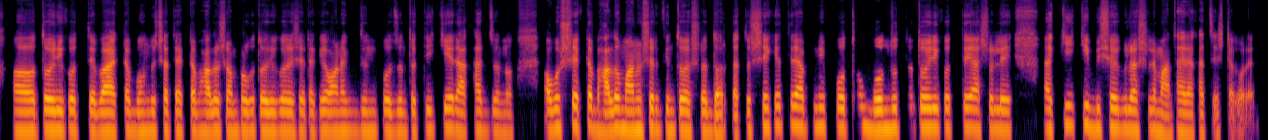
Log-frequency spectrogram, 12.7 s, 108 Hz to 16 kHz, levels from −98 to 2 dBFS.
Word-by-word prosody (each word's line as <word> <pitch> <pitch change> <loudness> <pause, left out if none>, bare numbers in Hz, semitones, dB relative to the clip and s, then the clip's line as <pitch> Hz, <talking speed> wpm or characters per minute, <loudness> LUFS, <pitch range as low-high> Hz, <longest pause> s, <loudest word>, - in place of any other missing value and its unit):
অ্যা 150 - +3 0.2
তৈরি 155 -1 +6
করতে 155 -2 -1
বা 150 - +8
একটা 155 - -3
বন্ধুর 150 0 -2
সাথে 155 -1 -1
একটা 145 - -1
ভালো 145 +1 +3
সম্পর্ক 150 0 0
তৈরি 145 0 +4
করে 150 -1 +3
সেটাকে 150 0 -3
অনেকদিন 150 0 -4
পর্যন্ত 150 -1 -1
টিকিয়ে 160 +1 -1
রাখার 150 +1 -3
জন্য 145 -1 -5 0.4
অবশ্যই 165 +3 +2
একটা 180 - +2
ভালো 145 +3 +5
মানুষের 155 +2 +2
কিন্তু 155 -1 -2
আসলে 150 - -1
দরকার। 135 -1 -1
তো - - -1
সেক্ষেত্রে 180 +2 -2
আপনি 170 +2 -6 0.2
১ম 170 +2 -1
বন্ধুত্ব 160 +1 +3
তৈরি 170 0 +5
করতে 170 +1 -3
আসলে 160 0 -1 0.4
অ্যা 165 - +1
কি, 190 - -3
কি 190 - -1
বিষয়গুলো 160 0 +1
আসলে 160 +1 -5
মাথায় 140 +2 -1
রাখার 140 0 -5
চেষ্টা - - -9
করেন? - - -9
155 Hz, 200 wpm, -23 LUFS, 150-165 Hz, 0.4 s, বা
